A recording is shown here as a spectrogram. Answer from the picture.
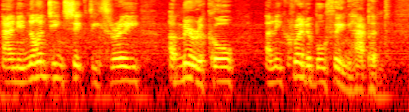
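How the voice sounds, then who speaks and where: A man with an East London accent speaks at a fairly high pitch and a moderate pace. Noticeable background noise runs underneath. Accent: East End London. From London, East End; grew up just outside London. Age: 60s. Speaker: former teacher, educational speaker. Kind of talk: talk to camera, personal story.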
